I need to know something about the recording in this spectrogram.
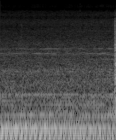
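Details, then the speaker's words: Honda Civic EK with high idle and check-engine light after ACB cleaning; idle re-adjusted with the auto aircon on. Now a steady, even low idle with no hunting or surging, calmer and quieter; normal idle, ready for test drive. "Okay na yung menor niya. Test drive na lang to."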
